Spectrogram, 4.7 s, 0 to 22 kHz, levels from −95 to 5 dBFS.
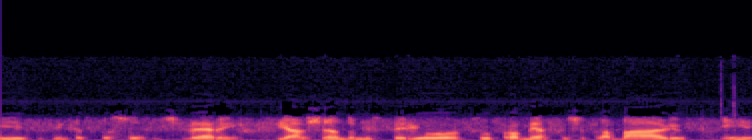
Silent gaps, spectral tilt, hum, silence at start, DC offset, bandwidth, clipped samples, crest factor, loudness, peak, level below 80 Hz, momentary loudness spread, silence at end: none; -6 dB/octave; none; 0 s; under 0.1%; 6 kHz; under 0.1%; 18 dB; -18 LUFS; 0 dBFS; -50 dBFS; 14 LU; 0 s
